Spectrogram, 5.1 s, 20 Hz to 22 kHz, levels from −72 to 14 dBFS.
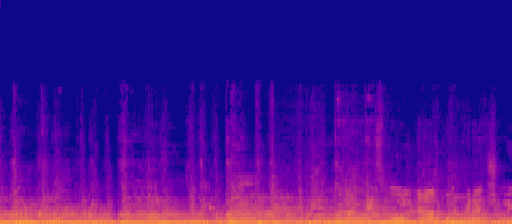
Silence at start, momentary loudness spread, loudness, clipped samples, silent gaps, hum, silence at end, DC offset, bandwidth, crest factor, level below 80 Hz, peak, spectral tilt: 0 s; 3 LU; -13 LUFS; under 0.1%; none; none; 0 s; under 0.1%; 13 kHz; 12 dB; -44 dBFS; 0 dBFS; -8 dB/octave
